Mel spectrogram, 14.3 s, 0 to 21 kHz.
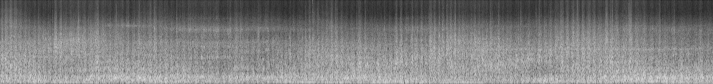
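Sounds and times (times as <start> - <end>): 
dropship engine loop: 0.0 - 14.2.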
